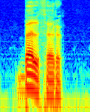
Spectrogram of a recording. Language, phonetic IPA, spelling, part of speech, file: Polish, [ˈbɛlfɛr], belfer, noun, Pl-belfer.ogg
